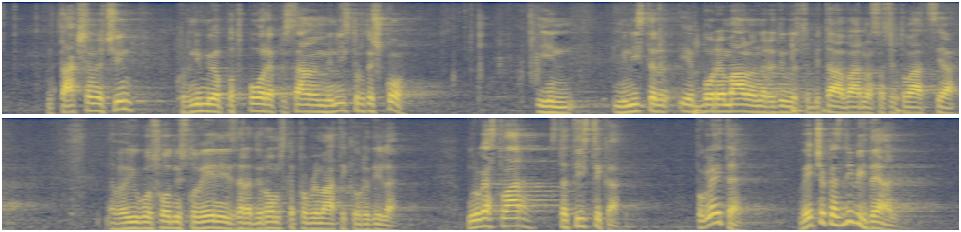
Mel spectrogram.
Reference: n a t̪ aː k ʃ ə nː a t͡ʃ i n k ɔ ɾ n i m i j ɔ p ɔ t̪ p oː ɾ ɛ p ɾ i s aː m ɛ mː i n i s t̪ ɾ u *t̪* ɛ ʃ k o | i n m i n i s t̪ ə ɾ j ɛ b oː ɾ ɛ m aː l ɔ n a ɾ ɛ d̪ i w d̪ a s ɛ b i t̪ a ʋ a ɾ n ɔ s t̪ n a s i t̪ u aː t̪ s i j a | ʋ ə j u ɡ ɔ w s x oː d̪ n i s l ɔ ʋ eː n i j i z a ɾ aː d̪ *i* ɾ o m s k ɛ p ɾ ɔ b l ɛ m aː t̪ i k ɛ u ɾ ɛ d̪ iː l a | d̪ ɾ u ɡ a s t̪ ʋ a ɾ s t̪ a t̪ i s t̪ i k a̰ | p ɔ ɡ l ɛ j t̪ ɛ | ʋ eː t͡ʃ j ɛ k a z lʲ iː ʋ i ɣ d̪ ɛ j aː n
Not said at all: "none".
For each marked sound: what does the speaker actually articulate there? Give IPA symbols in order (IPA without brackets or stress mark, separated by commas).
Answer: t̪, i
